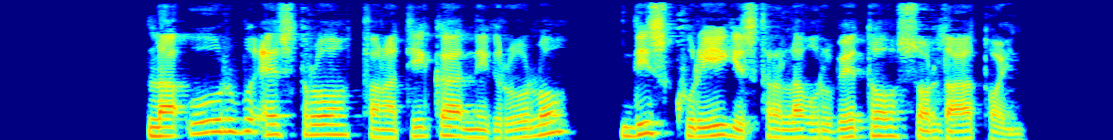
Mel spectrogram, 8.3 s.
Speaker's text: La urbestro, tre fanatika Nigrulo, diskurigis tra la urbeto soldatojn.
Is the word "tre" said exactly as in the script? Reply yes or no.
no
